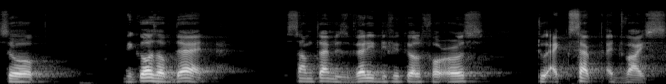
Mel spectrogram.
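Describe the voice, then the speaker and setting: A man with a Kelantan accent at a moderate pace. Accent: Malay English, Kelantan. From Malaysia, Kelantan. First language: Malay. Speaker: religious teacher. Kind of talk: lecture.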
